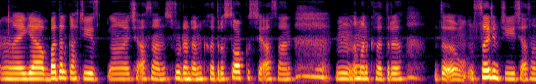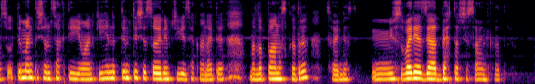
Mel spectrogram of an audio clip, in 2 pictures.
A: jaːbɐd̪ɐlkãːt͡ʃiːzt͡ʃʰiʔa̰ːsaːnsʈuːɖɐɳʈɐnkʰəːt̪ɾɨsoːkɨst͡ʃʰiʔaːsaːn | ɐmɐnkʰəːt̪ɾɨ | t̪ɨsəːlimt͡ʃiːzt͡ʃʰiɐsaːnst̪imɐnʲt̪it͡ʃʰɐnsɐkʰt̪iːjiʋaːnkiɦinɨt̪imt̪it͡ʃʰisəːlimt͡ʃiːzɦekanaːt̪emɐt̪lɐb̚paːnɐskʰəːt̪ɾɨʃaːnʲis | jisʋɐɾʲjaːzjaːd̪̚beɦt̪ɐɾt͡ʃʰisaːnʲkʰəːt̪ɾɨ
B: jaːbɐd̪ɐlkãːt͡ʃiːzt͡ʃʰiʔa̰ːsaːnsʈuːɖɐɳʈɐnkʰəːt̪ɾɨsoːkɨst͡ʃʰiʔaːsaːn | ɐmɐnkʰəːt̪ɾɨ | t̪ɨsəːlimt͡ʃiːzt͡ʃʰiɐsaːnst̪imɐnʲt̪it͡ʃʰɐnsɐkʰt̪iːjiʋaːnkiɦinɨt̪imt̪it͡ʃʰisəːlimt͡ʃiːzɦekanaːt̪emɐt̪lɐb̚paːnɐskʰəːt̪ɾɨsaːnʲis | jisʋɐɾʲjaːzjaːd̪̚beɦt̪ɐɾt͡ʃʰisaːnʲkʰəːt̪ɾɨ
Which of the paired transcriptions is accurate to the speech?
B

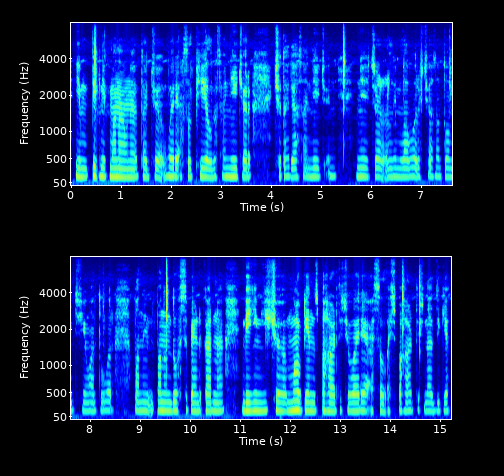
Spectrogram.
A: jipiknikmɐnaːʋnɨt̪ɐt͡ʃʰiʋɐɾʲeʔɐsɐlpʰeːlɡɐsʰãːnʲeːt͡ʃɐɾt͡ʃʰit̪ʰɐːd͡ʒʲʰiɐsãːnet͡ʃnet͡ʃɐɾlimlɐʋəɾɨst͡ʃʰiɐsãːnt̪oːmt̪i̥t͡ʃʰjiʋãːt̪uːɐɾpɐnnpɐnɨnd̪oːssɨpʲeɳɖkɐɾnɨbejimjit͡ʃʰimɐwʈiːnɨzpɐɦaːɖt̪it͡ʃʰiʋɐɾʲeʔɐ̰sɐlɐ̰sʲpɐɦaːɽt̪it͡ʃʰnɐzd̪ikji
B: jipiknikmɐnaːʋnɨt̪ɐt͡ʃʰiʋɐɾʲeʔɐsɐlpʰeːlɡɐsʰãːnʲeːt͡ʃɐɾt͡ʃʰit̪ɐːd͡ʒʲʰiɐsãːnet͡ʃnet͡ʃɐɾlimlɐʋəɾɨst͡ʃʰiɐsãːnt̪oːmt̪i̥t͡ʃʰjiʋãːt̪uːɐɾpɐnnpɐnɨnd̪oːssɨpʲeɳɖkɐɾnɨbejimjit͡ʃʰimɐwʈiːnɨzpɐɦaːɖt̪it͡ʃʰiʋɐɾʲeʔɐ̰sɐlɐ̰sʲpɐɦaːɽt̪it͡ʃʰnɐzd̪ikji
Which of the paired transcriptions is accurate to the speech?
B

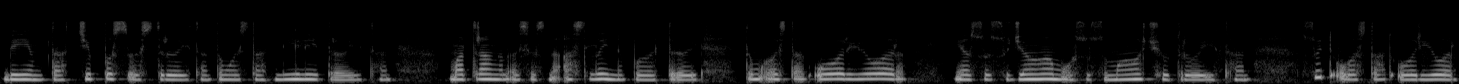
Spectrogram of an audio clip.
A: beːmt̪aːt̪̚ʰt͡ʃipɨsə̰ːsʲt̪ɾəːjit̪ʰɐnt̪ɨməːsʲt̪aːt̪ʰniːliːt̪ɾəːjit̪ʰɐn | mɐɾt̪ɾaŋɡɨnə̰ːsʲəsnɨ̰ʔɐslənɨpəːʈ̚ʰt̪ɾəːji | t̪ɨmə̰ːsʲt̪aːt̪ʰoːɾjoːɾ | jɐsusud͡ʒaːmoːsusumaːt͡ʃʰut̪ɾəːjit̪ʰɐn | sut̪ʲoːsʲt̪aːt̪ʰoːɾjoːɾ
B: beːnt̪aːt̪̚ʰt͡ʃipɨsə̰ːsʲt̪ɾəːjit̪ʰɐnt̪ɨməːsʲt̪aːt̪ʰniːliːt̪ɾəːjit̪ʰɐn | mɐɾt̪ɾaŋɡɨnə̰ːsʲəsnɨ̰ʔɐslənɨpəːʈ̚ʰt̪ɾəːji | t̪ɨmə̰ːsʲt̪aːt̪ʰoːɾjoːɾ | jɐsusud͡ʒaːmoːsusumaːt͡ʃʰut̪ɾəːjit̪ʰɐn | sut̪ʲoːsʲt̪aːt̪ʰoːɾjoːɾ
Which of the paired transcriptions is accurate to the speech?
A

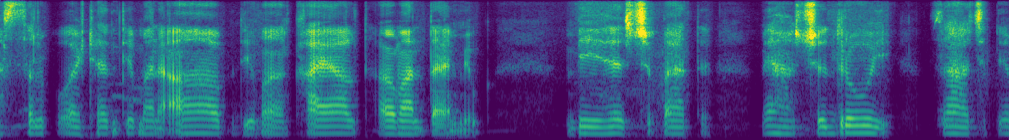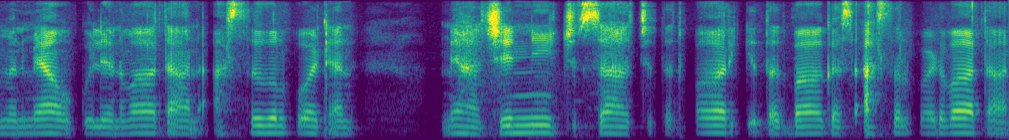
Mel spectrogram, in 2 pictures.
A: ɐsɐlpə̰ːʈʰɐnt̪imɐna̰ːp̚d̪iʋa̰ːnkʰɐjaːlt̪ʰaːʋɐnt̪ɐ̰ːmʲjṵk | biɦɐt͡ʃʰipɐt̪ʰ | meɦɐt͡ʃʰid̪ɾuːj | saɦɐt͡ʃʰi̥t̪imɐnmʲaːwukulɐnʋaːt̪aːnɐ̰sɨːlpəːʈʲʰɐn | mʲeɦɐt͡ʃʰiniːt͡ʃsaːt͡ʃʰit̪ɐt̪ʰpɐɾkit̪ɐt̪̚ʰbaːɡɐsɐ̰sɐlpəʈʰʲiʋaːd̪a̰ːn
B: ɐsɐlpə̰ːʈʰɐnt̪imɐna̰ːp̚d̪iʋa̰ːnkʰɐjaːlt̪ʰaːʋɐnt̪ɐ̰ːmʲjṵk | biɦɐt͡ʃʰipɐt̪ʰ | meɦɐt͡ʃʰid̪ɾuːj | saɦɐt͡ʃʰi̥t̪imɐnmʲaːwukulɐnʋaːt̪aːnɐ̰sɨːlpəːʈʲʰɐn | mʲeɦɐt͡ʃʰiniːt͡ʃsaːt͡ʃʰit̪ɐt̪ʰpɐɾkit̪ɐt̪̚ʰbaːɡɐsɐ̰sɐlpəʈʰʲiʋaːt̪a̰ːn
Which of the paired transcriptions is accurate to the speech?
B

